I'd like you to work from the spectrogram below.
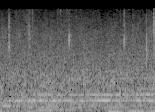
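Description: Steady rain falling on leaves, a soft, even wash of patter with occasional brighter drops, faint and continuous with no voices.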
